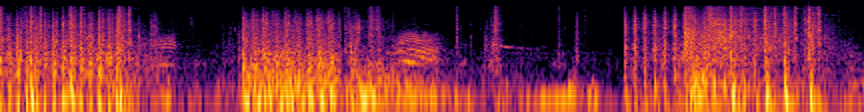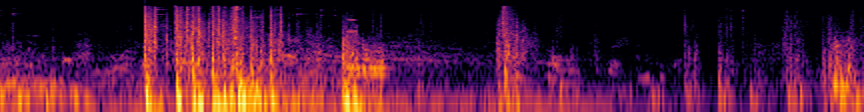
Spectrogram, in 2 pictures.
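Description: Call of Duty: Modern Warfare gunfire rattles in loud, dense automatic bursts with scattered single shots and thuds. Players talk over the shooting throughout.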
